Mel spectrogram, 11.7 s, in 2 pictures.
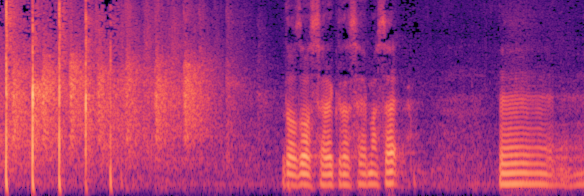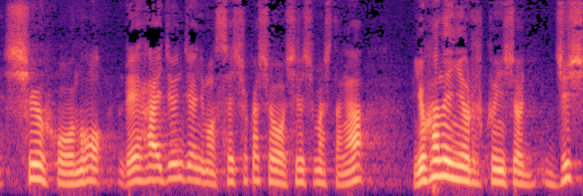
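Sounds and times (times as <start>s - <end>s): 
church congregation applauding during a worship service: 0.0s - 2.7s
speech: 2.8s - 4.3s, 5.0s - 11.6s.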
